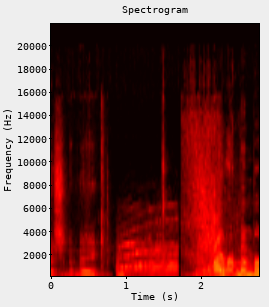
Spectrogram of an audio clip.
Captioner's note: mechanical noises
